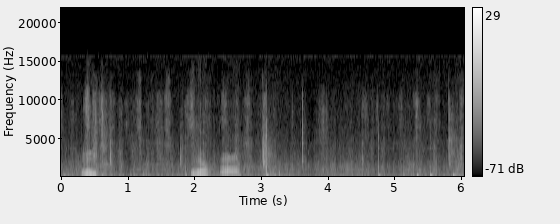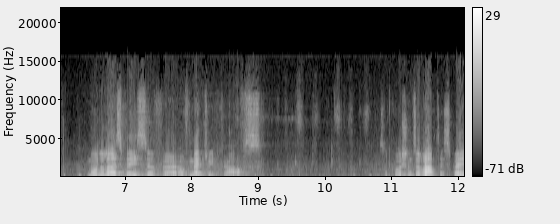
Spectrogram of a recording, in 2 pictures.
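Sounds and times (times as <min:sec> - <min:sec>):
chalk scratching on blackboard: 0:00.0 - 0:07.0, 0:08.6 - 0:11.4.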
